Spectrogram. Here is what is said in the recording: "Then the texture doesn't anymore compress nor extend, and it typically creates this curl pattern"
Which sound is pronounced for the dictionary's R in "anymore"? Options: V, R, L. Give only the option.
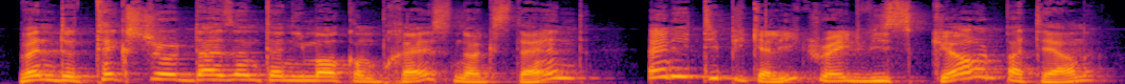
L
